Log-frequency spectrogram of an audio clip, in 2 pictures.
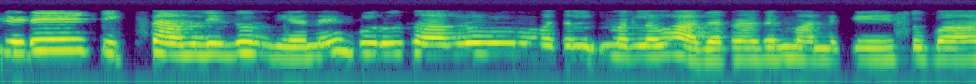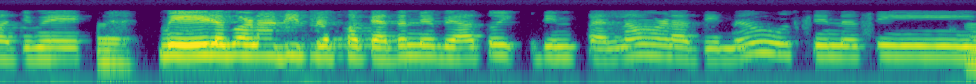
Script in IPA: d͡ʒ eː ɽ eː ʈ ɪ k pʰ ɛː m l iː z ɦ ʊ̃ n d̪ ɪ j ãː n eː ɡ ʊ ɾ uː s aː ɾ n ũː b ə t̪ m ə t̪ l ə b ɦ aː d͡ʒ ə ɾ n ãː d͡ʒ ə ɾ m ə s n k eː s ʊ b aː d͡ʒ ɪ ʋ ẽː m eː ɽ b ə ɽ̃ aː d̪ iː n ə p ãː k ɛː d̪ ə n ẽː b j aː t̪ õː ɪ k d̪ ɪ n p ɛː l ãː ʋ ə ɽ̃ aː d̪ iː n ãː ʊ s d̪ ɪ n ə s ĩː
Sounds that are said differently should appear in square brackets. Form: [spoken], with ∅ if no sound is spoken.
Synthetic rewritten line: d͡ʒ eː ɽ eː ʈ ɪ k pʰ ɛː m l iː z ɦ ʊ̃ n d̪ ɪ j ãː n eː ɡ ʊ ɾ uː s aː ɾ n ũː [m] ə t̪ m ə t̪ l ə b ɦ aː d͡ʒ ə ɾ n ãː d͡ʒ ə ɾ m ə [∅] n k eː s ʊ b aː d͡ʒ ɪ ʋ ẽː m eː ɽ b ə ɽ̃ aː d̪ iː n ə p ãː k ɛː d̪ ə n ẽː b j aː t̪ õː ɪ k d̪ ɪ n p ɛː l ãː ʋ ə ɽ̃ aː d̪ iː n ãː ʊ s d̪ ɪ n ə s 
